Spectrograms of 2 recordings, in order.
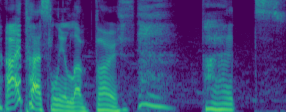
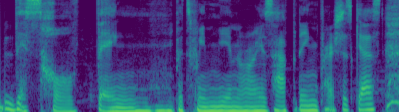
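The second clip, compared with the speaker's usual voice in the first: ordinary talk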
